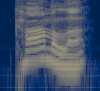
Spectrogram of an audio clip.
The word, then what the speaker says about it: Kamala: barbara lee and what kamala rhymes with comma thanks lisa kamala harris she's gonna help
